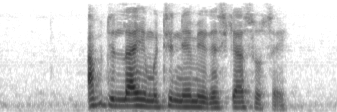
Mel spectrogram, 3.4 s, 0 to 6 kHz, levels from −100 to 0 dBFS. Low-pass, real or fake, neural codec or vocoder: 5.4 kHz; real; none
